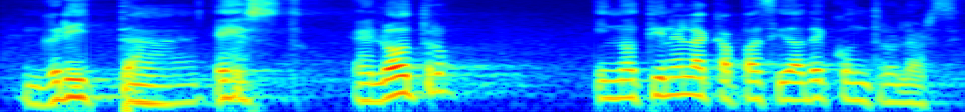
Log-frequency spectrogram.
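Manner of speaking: normal talking voice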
